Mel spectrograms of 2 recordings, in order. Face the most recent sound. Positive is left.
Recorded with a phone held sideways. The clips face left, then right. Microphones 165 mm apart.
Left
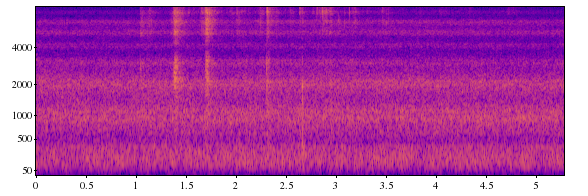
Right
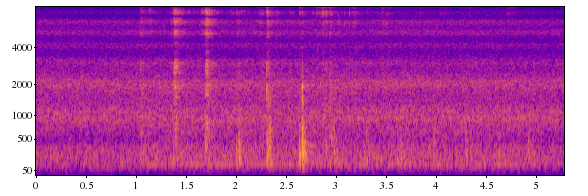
turn(degrees=-70)  # may be behind; listen again after turning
